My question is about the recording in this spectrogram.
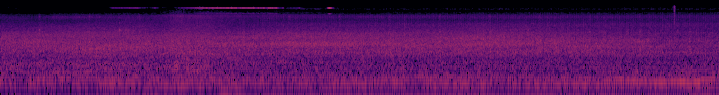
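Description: Road traffic on a city street: a steady hum of passing cars with a low engine rumble, which grows a little louder near the end as a vehicle comes closer.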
